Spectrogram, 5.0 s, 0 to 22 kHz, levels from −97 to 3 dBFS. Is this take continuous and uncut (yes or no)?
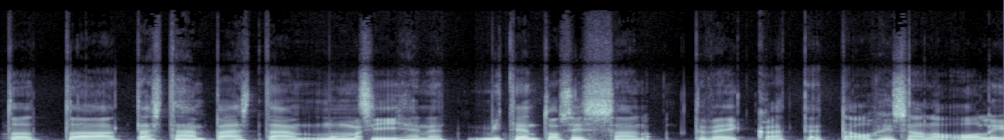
no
